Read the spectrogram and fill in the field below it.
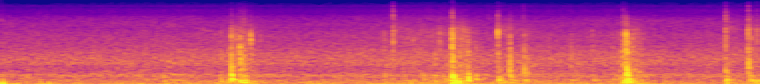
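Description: A busy hive of honey bees hums continuously up close, broken by a few sharp taps and knocks of handling.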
